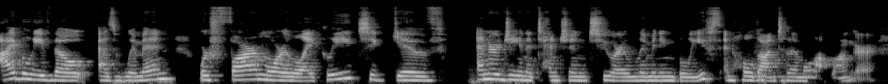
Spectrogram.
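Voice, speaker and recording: A woman with an ordinary speaking voice, medium pitch and ordinary pitch variation. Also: moderate pace. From US Upper Midwest, Wisconsin. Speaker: entrepreneur and speaker who runs women's events. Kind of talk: casual interview conversation.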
